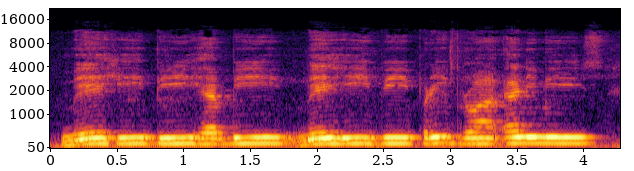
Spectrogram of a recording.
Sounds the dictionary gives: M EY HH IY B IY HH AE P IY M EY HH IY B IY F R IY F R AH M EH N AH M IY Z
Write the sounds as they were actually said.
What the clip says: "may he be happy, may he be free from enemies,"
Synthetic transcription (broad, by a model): M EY HH IY B IY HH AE B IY M EY HH IY B IY P R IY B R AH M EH N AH M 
